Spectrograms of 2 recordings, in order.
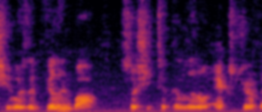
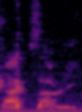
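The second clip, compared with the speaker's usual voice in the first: whispering; 16 dB quieter than usual. Retold or imitated. Sheepish apology in a retold story.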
